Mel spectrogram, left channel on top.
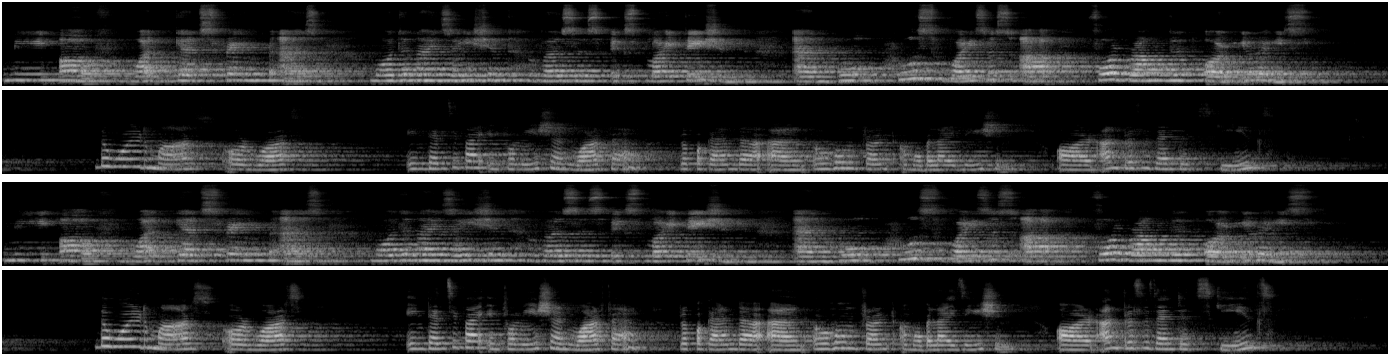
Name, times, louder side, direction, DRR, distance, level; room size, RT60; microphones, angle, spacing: voice 1, 0.0-13.0, left 1 dB, 85° left, -4 dB, 3.2 m, -27 dB
voice 2, 14.8-16.8 17.9-20.3 20.6-24.0 24.4-26.5, right 4 dB, 70° right, 9 dB, 0.7 m, -26 dB
27.5 x 10.5 x 5.0 m, 2.9 s
head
